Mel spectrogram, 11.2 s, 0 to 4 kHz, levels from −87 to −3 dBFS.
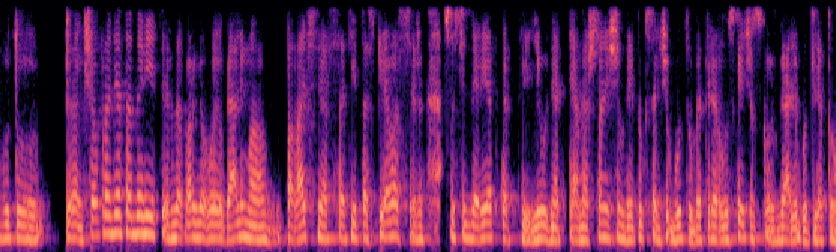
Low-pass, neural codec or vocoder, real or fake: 3.6 kHz; vocoder, 22.05 kHz, 80 mel bands, Vocos; fake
